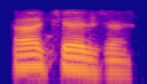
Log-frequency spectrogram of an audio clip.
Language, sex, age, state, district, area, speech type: Tamil, male, 45-60, Tamil Nadu, Theni, rural, conversation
